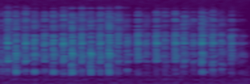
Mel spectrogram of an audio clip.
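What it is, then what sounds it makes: Loose shotgun barrels (off face). A used steel side-by-side shotgun with its forearm removed is shaken by the barrels, producing a rapid, dry metallic rattle of sharp clicks over under two seconds. The rattle comes from a gap between the barrels and the face of the receiver, a condition called "off face," meaning the gun needs some work.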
